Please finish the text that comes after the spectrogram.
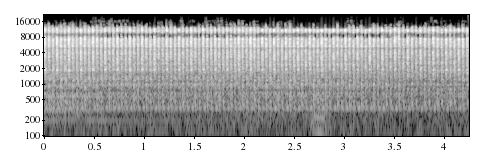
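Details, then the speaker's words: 2012 Nissan Maxima 3.5 L at idle: fast, uneven light knocking, about three and a half taps per second, heard around the top of the engine rather than the bottom; owner assumes a loose intake bracket, found and removed. "and again I'm assuming it's just a intake R make noise so I right now I'm TR one down up there it doesn't sound like there just going everywhere in the bottom not it doesn't sound like from Come From The Bottom either just basically just right somewhere around here like intake intake the spret"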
